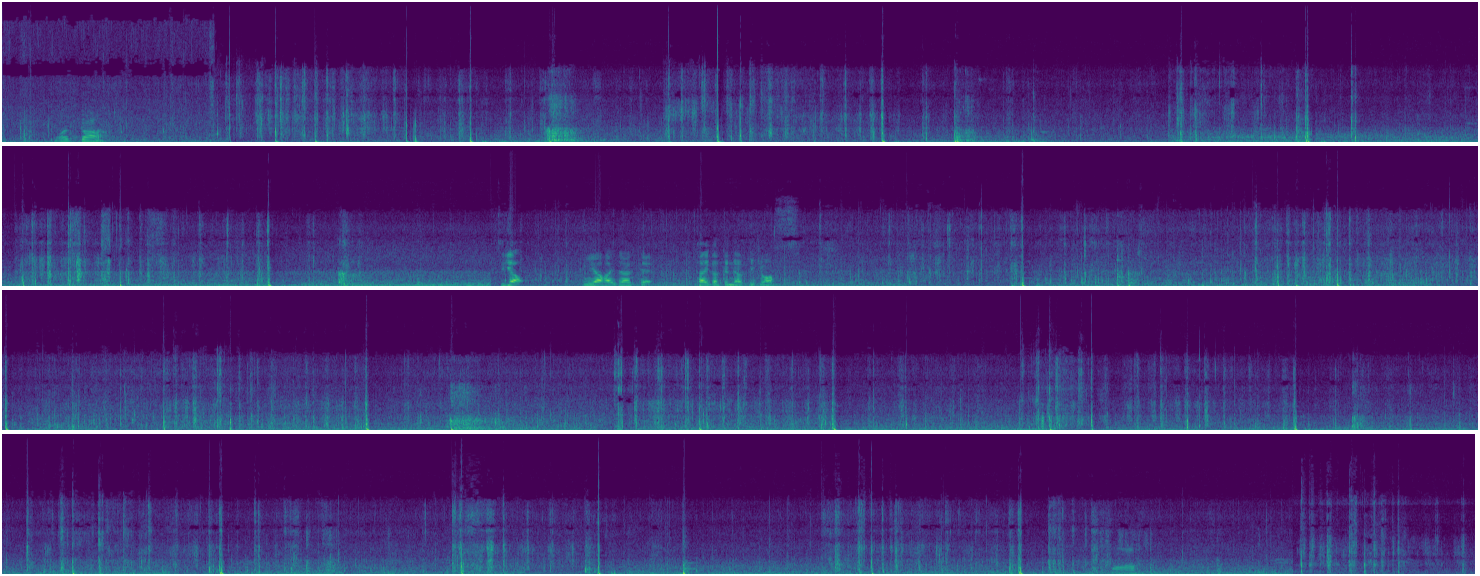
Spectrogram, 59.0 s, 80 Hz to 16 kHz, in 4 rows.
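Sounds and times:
running footfalls on turf: 0.0s - 18.6s
footfalls on wet turf: 0.0s - 19.0s, 19.6s - 59.0s
steady low rumble: 0.0s - 40.0s
boot kicking football: 2.6s - 6.0s, 48.7s - 51.3s, 52.4s - 55.9s
football being kicked: 4.0s - 6.0s, 24.8s - 26.3s, 50.1s - 51.3s, 54.2s - 55.1s.

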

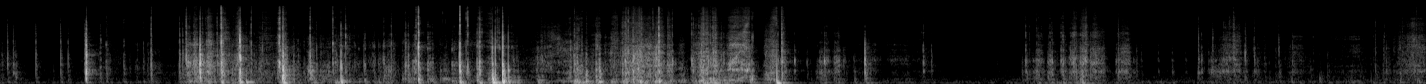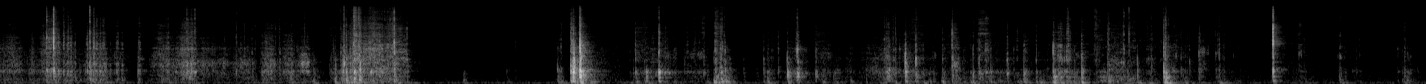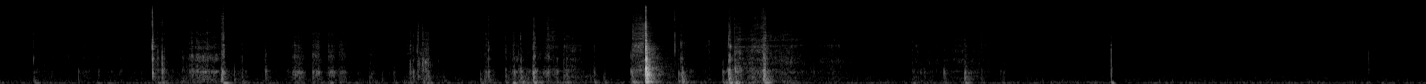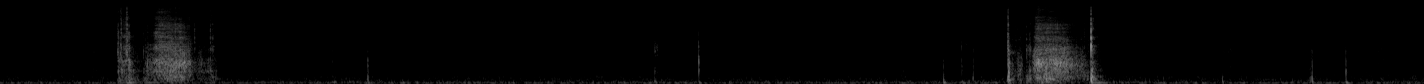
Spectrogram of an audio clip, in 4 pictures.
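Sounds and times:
plastic and cardboard crinkling: 0.0s - 9.3s, 19.9s - 29.5s.

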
